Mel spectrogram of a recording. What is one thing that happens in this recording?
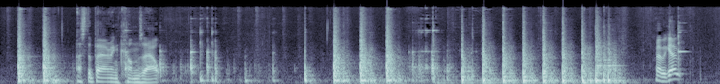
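A hammer strikes a metal punch with sharp, ringing blows.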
